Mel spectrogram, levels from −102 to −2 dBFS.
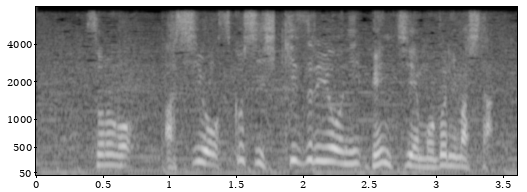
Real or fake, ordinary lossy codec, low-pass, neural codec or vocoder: real; none; 7.2 kHz; none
